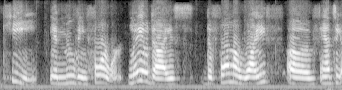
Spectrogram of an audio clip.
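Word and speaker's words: Laodice: Now, Leodise rhymes with paradise. But I got to tell you that Leodise has nothing to do with paradise.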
